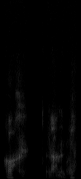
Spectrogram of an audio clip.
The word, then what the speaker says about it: Hochland: Hochland. CH is pronounced like the CH in Loch.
